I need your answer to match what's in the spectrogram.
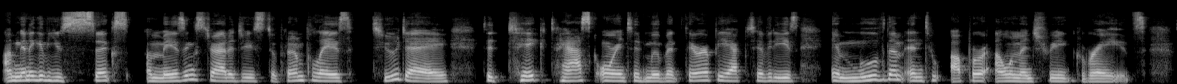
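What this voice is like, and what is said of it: Raspy, hoarse voice. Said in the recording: “apologize for my voice. You may notice it is raspy, and that's because even though I'm over the flu, that was last week, now I have a respiratory infection in its place. So my voice continues to be raspy”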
